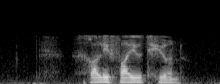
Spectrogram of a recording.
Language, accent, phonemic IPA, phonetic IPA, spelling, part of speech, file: Armenian, Eastern Armenian, /χɑlifɑjuˈtʰjun/, [χɑlifɑjut͡sʰjún], խալիֆայություն, noun, Hy-խալիֆայություն.ogg
- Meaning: caliphate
